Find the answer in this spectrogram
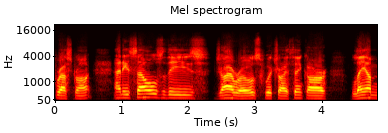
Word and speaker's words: gyro: Gyro? Gyro? Someone from Greece would probably say, no, that's euro, not gyro.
